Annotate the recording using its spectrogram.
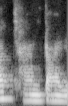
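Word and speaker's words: Chancay: ใน เปรู นะ ครับ นะ ครับ อ่าน ว่า ชานไก นะ ครับ นะ ครับ ที่ เอ่อ ตัว ท่า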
